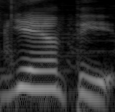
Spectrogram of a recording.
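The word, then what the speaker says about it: Ianthe: Tales of her nurse it's pronounced yanthi it's a Greek name okay sorry oh it's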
